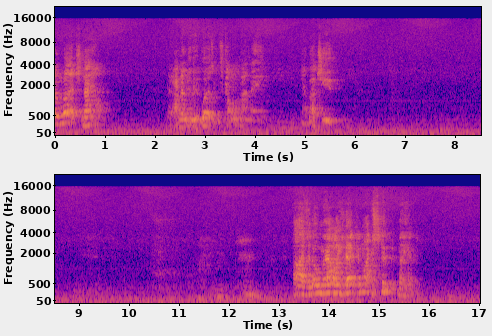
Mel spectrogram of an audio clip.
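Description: An elderly man speaks calmly through a microphone in a small echoing room, with long pauses.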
